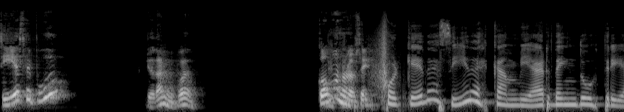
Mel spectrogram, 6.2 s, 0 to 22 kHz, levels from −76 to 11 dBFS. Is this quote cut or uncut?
cut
